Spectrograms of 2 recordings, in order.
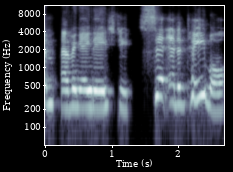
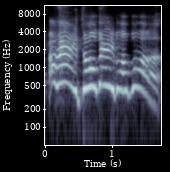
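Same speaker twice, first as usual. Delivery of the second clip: high, fast, sing-song cheer; a tired mom's brain racing, high and quick; chirpy morning burst; 13 semitones higher than usual. Retold or imitated. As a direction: bounce up wide awake and rattle it off. Mom describing her morning energy.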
